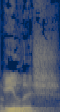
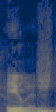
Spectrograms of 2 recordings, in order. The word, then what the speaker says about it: Eilis: Eilis. – Eilis, thank you.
